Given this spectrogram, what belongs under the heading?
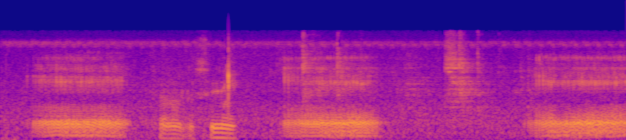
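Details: Very loud snoring: harsh snores on each breath about every two to three seconds, with snorting, fluttering catches between them.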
